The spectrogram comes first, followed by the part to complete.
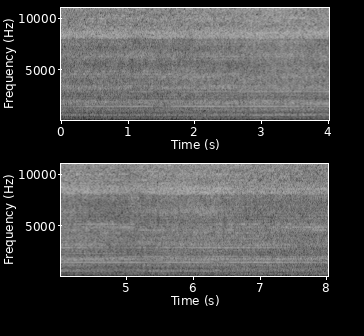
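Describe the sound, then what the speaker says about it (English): A heat gun drying glue on a mixed-media art journal page blows with a steady, loud, even whoosh that holds the whole time with no talking. "Heat gun alert. Let me dry this off a little."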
